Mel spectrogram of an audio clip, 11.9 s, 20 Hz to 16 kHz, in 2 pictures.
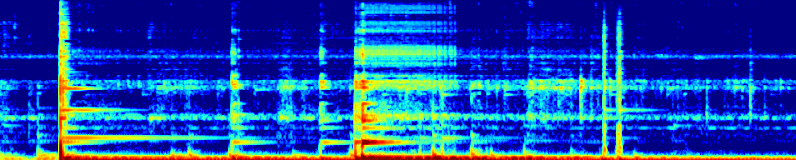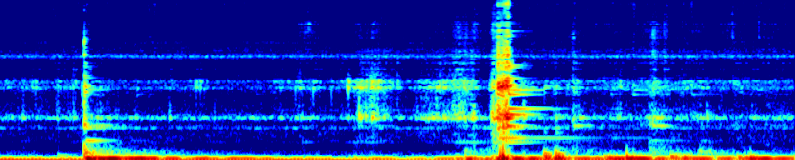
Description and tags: contact mic on plate02
A contact mic attached to a bird feeder made that is made out of three plates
